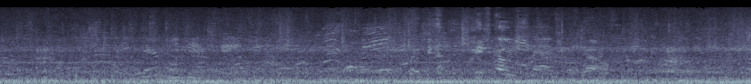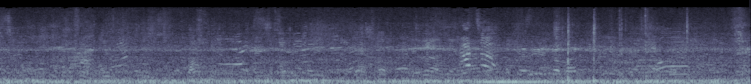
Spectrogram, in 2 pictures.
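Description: A crowd of people chatters and calls out at a distance outdoors.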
